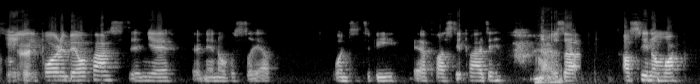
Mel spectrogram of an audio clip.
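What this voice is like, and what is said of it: Strong Scottish accent. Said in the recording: “That's a very strong Scottish accent you have.”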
